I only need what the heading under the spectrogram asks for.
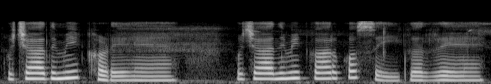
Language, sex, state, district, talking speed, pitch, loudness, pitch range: Hindi, female, Uttar Pradesh, Saharanpur, 145 wpm, 245 Hz, -16 LUFS, 190-270 Hz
